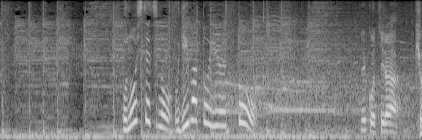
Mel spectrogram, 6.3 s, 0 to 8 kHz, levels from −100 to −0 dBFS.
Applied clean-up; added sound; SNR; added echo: none; Crowd; 10 dB; none.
